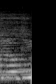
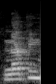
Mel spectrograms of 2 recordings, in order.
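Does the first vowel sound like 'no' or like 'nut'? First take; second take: no; nut. First: The first part sounds like the word no. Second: The first part has a short nut vowel. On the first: The speaker calls it wrong. "इसको नो थिंग नहीं बोलेंगे" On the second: The speaker calls it right. "नथिंग बोलेंगे"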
